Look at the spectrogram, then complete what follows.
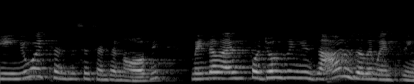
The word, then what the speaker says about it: Mendeleev: Dmitri Mendeleev, ou Mendeleev, que algumas pessoas pronunciam seu sobrenome assim, foi um professor universitário da Rússia e ele estava escrevendo um livro de química.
